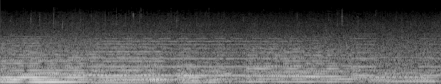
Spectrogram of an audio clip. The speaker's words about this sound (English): The sounds of our family and friends kind of gathering and murmuring and discussing, combined with the sound of the rain hitting the tin roof, was really beautiful.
